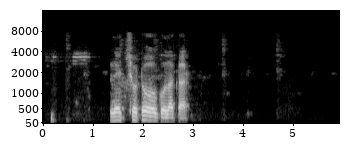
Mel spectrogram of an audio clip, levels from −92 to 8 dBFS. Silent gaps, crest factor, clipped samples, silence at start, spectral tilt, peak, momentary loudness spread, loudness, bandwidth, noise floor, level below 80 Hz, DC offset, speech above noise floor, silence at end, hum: none; 16 dB; under 0.1%; 0.15 s; -6.5 dB/octave; -2 dBFS; 25 LU; -13 LUFS; 7.8 kHz; -84 dBFS; -62 dBFS; under 0.1%; 72 dB; 3.05 s; none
